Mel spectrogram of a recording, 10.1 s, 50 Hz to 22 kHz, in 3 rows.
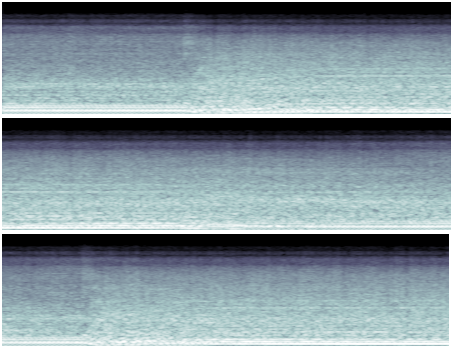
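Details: Exmark 52" Pioneer S zero-turn (PNS720KC523), Kohler KT720 twin, after repair of rough running, popping and bogging traced to faulty ignition coils: runs steady and strong, even throttle changes, no popping, misfire or bogging.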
